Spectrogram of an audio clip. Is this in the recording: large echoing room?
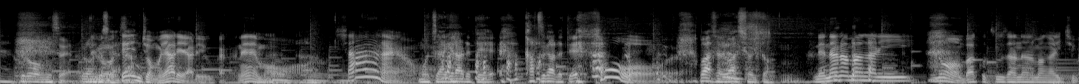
no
